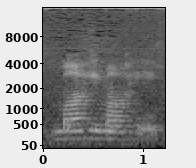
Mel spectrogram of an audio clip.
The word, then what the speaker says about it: mahi-mahi: Mahi-mahi. Mahi-mahi. M-A-H-I, M-A-H-I. That is correct. Your word can have the accent on either one of the syllables. I'm going to pronounce it both ways.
